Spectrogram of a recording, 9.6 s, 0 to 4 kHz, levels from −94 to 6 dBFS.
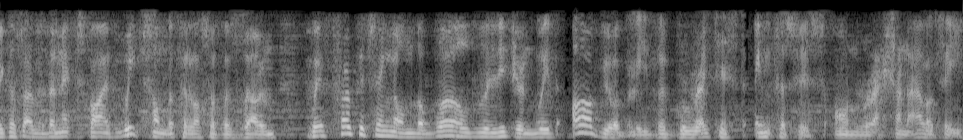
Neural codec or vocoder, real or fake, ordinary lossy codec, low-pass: codec, 44.1 kHz, 2.6 kbps, SNAC; fake; AAC, 16 kbps; 3.6 kHz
